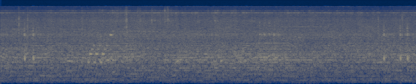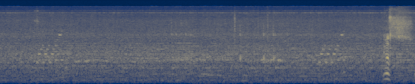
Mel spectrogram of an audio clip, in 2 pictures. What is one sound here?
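Buttons on a slot machine click.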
